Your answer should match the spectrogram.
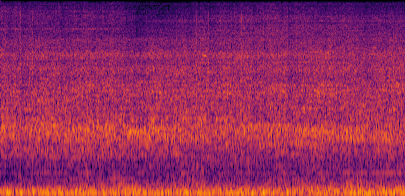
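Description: Pop-punk band playing live: a drum kit and distorted electric guitars at a steady, loud level.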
